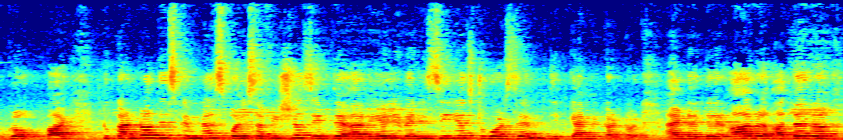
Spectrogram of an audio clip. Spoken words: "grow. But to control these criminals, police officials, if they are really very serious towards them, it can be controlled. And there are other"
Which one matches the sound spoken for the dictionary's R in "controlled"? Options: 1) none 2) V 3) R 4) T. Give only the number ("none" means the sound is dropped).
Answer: 3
